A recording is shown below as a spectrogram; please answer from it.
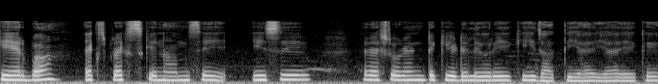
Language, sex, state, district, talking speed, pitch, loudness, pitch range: Hindi, male, Chhattisgarh, Sukma, 145 wpm, 200 Hz, -14 LUFS, 185-210 Hz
